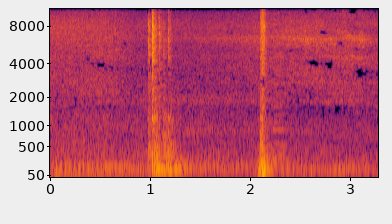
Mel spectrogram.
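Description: A car bonnet slams shut with a loud thud.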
